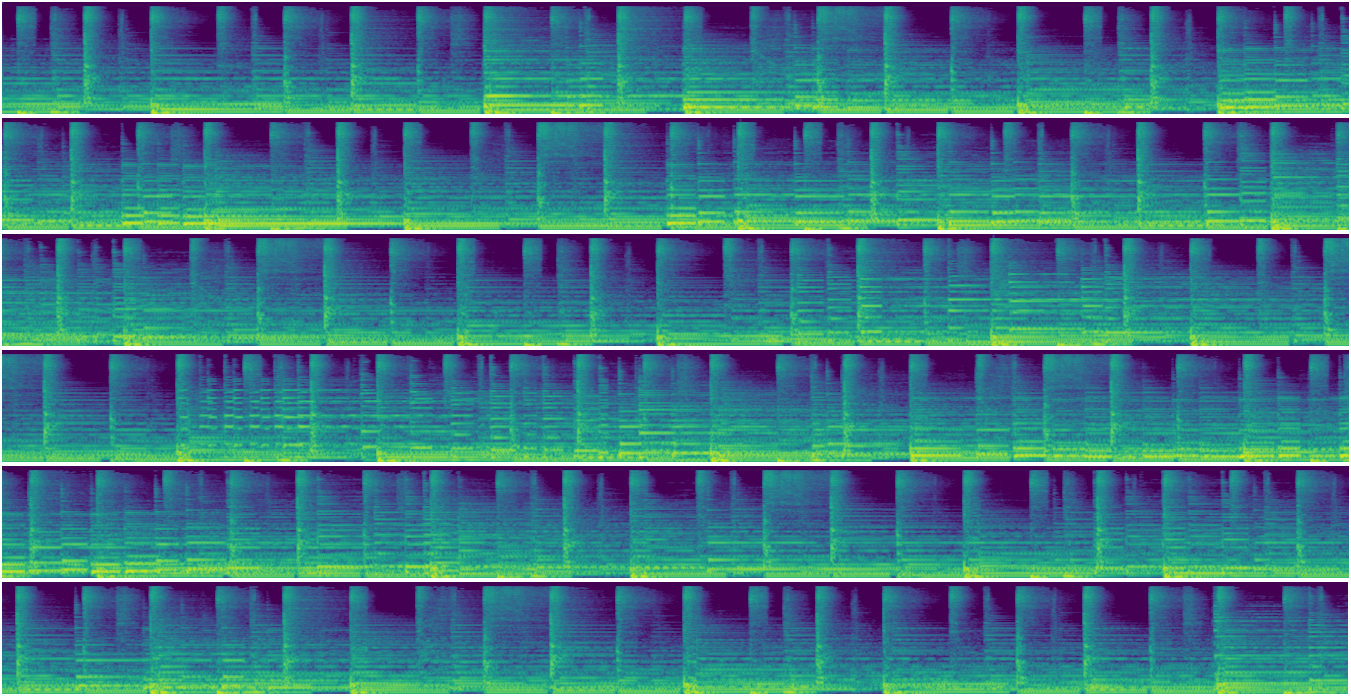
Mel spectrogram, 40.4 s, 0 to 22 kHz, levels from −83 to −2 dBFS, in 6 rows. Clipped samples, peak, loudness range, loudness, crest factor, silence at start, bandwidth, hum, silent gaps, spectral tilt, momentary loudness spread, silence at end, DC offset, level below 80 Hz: under 0.1%; 0 dBFS; 4 LU; -17 LUFS; 16 dB; 0 s; 19 kHz; none; none; -6 dB/octave; 6 LU; 0 s; under 0.1%; -26 dBFS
